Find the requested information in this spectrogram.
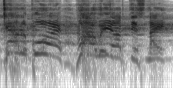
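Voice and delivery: high, loud scolding shout; imitated mom yelling; fed-up mother. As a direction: order the child impatiently, hammed-up. Fed-up mother scolds crying daughter.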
